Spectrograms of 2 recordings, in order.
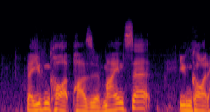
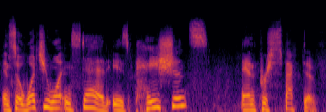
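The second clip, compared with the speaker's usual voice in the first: normal talking voice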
